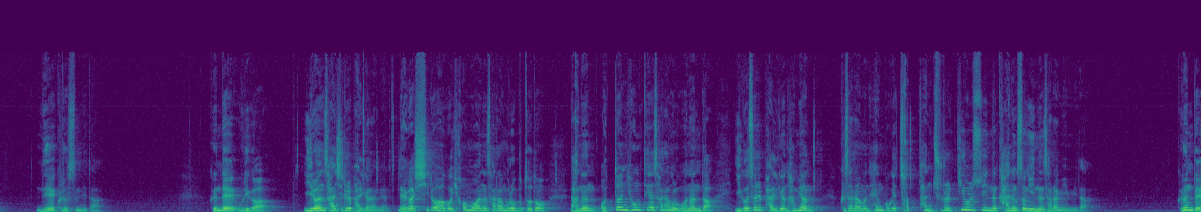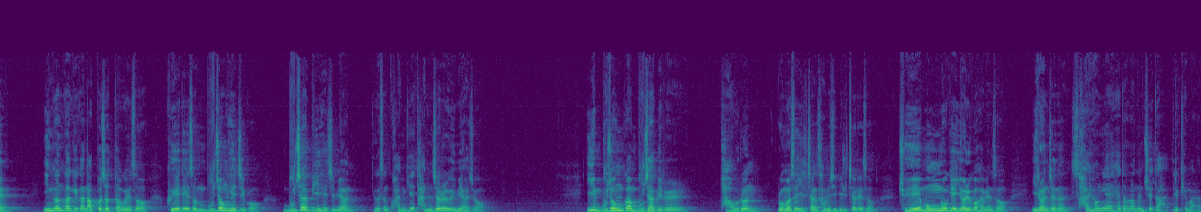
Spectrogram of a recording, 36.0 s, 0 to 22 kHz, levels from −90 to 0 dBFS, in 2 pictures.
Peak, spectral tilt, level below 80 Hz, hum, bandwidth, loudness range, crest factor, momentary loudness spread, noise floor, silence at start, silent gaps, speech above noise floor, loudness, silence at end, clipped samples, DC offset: -12 dBFS; -6 dB/octave; -78 dBFS; none; 17 kHz; 4 LU; 20 dB; 14 LU; -70 dBFS; 0.55 s; none; 40 dB; -31 LUFS; 0 s; under 0.1%; under 0.1%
